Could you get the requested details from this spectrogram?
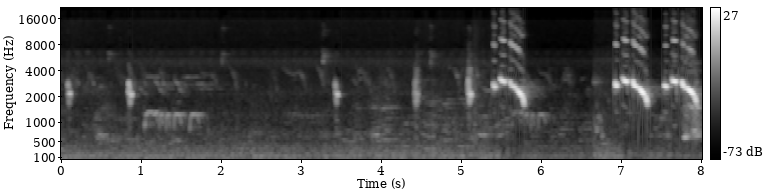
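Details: Sooty-headed bulbul kept as a master bird for training others: scattered short sharp notes at first, then loud fluty descending phrases delivered in quick succession over a low background hum.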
